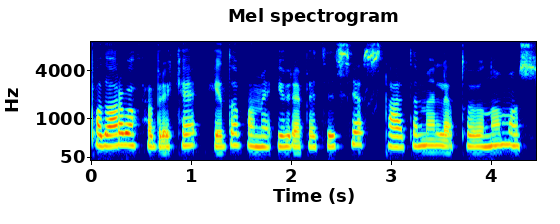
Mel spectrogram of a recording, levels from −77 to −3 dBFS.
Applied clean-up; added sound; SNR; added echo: none; none; none; none.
